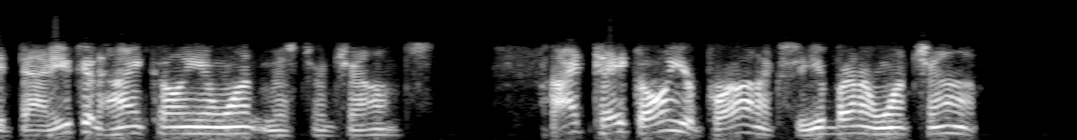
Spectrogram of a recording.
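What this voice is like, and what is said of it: Cartoonish character voice. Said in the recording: “you sound like a Looney Tunes character.”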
